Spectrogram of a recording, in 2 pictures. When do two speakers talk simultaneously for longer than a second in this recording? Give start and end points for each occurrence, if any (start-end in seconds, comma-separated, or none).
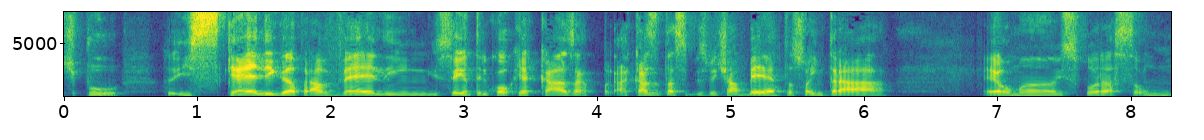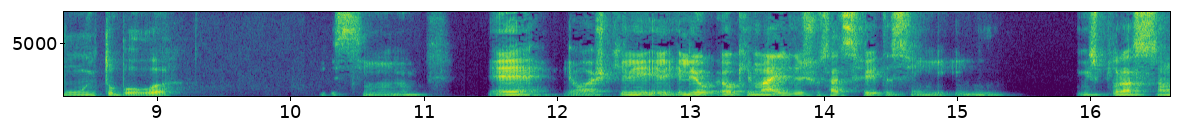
none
